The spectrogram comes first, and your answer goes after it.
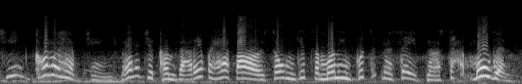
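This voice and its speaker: A tough young Texas bandit woman with a high voice and a Southern drawl. She talks in bossy, hard-boiled slang. The old radio recording is dull and faintly noisy. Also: very animated, fast talker. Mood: impatient. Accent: Southern American. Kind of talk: 1950s radio drama acting.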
